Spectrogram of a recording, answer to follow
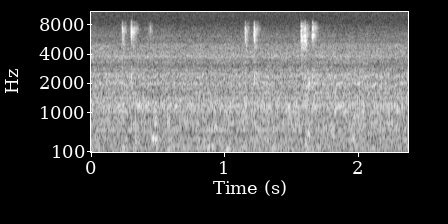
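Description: Near silence with a few faint computer clicks as digits are entered on an on-screen calculator, one near the start, one past the middle and a quick pair soon after.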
